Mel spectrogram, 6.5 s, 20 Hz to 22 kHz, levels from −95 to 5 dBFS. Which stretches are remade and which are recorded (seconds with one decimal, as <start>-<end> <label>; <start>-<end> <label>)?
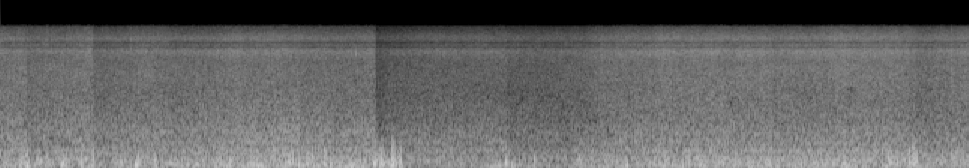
0.0-6.5 recorded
